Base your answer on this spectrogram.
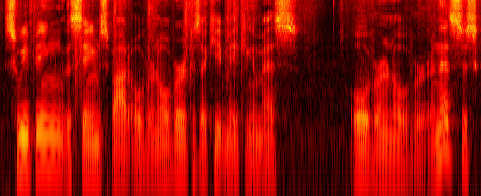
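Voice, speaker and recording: Sick, nasal man with gravelly voice. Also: medium pitch, moderate pace. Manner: relaxed, rambling, conversational. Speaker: plant channel host. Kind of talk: casual voice-over vlog narration. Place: basement plant room.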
